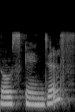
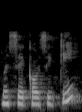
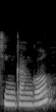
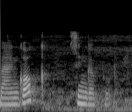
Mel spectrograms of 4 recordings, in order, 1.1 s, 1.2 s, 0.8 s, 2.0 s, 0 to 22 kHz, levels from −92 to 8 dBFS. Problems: low volume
